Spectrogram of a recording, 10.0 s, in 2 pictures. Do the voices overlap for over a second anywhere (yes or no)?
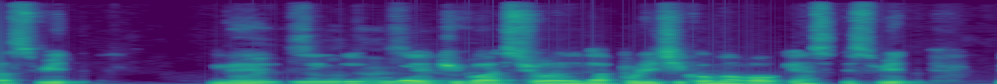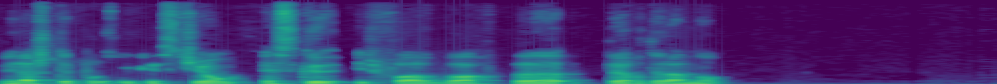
yes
